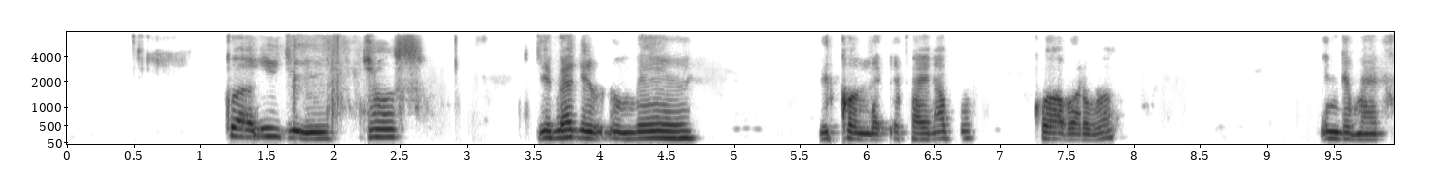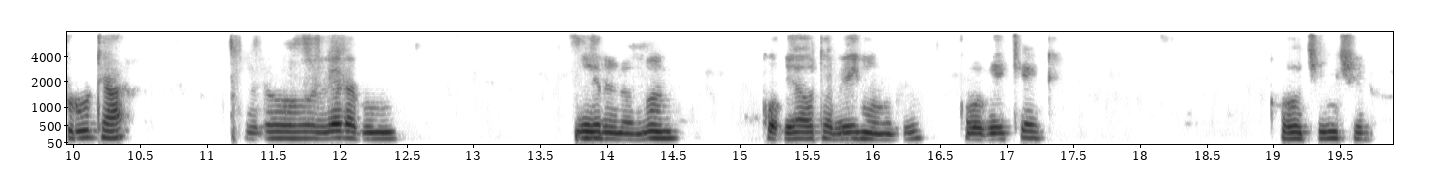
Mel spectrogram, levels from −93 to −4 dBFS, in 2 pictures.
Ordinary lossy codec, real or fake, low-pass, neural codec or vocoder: MP3, 64 kbps; fake; 7.2 kHz; codec, 16 kHz, 2 kbps, X-Codec, HuBERT features, trained on general audio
